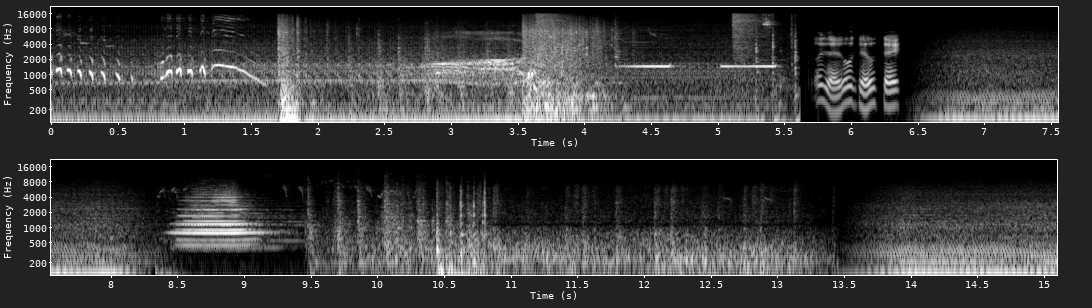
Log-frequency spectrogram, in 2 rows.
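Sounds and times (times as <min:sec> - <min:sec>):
train clattering on rails: 0:00.0 - 0:05.6, 0:08.4 - 0:15.0
train horn: 0:08.4 - 0:09.5.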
